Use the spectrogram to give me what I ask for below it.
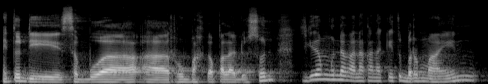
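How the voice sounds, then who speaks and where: Young man from Indonesia, animated podcast guest, mixes in English, mid pitch. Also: a little fast. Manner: animated, acts out children's voices, mixes in English. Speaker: guest, literacy program founder. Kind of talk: podcast interview.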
